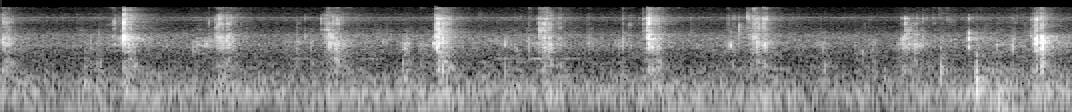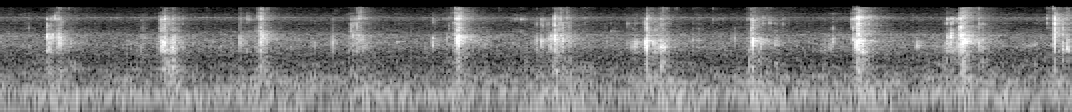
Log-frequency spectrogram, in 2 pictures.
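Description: Close-miked eating of rice mixed with masoor dal by hand: wet, sharp clicks and smacks of chewing, irregular, about three a second.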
